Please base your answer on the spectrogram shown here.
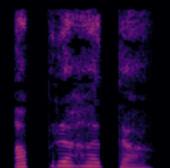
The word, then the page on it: ಅಪ್ರಹತ: aprahata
